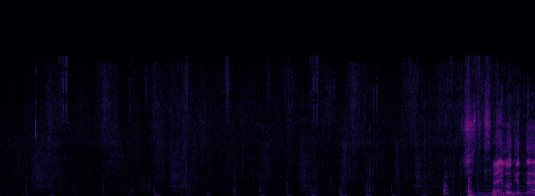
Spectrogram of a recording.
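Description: Footsteps crunch steadily through grass and undergrowth.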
